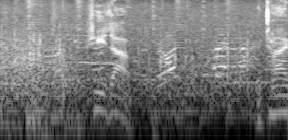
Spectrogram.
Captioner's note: water rushing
